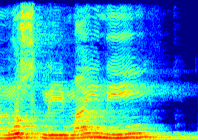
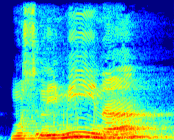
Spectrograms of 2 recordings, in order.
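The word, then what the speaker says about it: مسلمين: Kalau kita bacanya muslimaini, berarti artinya apa tadi? 2 orang muslim. Tapi kalau nunnya nanti kita fathah, ini di kasroh mimnya muslimina, ini artinya banyak sok muslim.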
